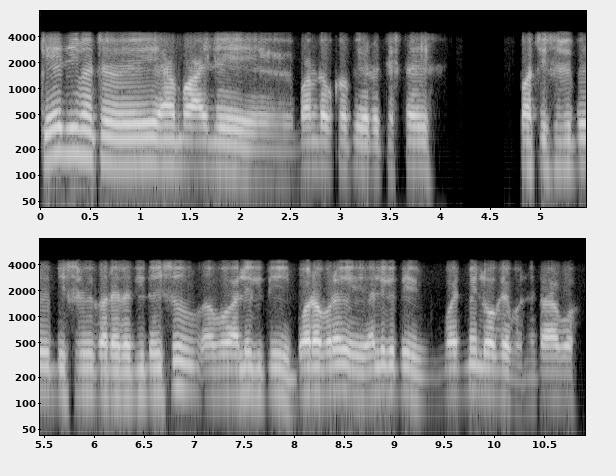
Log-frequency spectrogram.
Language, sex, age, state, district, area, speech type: Nepali, male, 45-60, West Bengal, Kalimpong, rural, conversation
